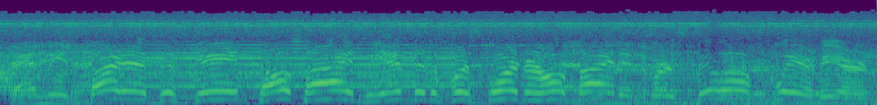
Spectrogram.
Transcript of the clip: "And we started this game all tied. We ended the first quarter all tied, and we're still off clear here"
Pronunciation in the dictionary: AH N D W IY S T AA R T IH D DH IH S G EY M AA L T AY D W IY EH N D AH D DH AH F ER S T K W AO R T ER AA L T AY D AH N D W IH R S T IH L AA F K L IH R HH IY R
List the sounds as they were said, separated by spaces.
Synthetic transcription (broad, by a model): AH N W IY S T AA R T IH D DH IH S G EY M AA L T AY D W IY EH N D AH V DH AH F ER S T K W AO R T ER AA L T AY D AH N W IH R S T IH L AA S K W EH R HH IY R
